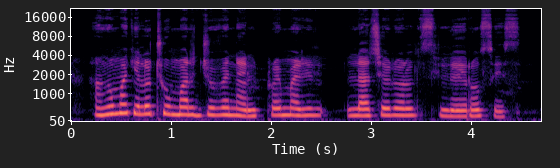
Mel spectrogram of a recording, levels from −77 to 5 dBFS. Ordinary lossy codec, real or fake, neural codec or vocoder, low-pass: none; real; none; none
